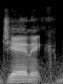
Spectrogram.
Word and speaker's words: Canik: And yes, in Turkey it's pronounced Canik, but we're not in Turkey. Just like we don't pronounce Turkey, Turkey. Now, Century Arms imports the Canik pistols into the U.S.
